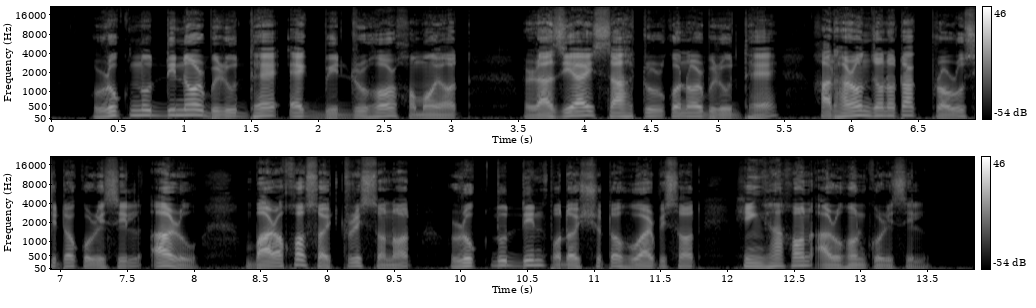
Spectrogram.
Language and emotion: Assamese, neutral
